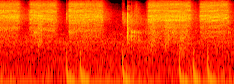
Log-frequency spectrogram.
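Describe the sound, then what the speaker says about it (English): Plasti-Dip rubber coating sprayed from an aerosol can onto car wheels, heard as steady close hissing bursts broken by short pauses as the nozzle is released and pressed again. "We can always come back and spray again."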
